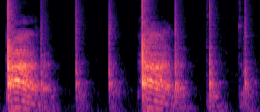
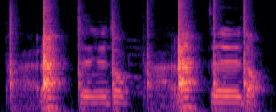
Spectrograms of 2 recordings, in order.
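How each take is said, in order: First: PA of Paradiddle punched loud; accent on first syllable. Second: RA of paradiddle punched; light pa, strong RA in paradiddle; accent on second syllable. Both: Shown as a demonstration. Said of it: "accent number one and number two".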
